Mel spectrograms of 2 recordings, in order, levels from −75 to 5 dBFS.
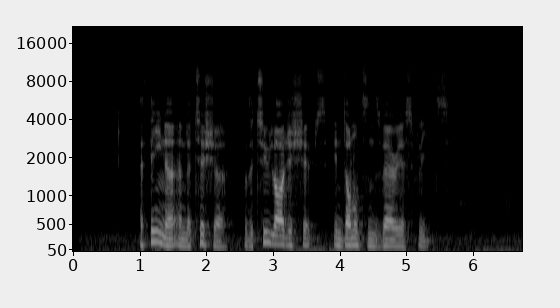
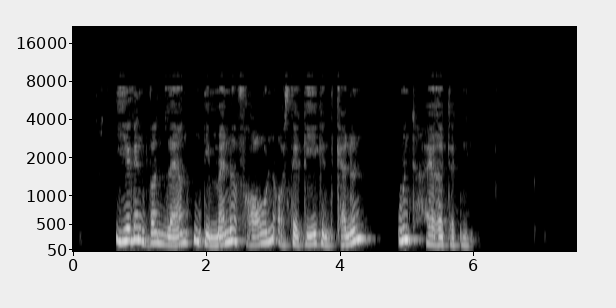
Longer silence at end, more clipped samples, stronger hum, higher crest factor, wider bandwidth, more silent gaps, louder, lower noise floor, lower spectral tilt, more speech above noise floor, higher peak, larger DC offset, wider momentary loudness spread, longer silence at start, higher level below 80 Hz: second, 0.2 s vs 1.6 s; neither; neither; about the same, 20 dB vs 16 dB; first, 11.5 kHz vs 7.6 kHz; neither; second, -38 LUFS vs -19 LUFS; second, -66 dBFS vs -77 dBFS; second, -5.5 dB/octave vs -7.5 dB/octave; second, 28 dB vs 60 dB; second, -20 dBFS vs -4 dBFS; neither; first, 16 LU vs 8 LU; first, 1 s vs 0.65 s; about the same, -64 dBFS vs -64 dBFS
